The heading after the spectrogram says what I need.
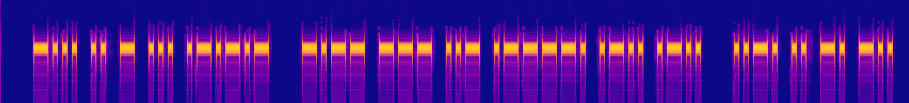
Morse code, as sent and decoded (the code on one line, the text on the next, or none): -... .. - ... .-.-.- / -.-- --- ..- .----. .-.. .-.. / ..-. .. -. -..
BITS. YOU'LL FIND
